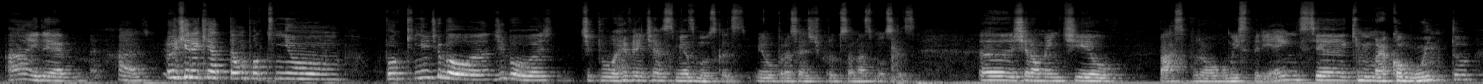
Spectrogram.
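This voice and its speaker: A man's voice: high voice, lively intonation, normal speed, a little mellow. A young Brazilian man chats as an interview guest in an echoey room. His talk is informal and slangy, with a self-joking streak. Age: young adult. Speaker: guest, singer-songwriter. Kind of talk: casual interview chat.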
